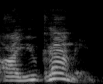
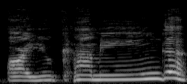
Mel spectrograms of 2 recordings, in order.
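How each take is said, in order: First: The final g of coming is dropped. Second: The final g of coming is clearly pronounced. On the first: "we bust the G off" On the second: "You could be talked with all letters being said"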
